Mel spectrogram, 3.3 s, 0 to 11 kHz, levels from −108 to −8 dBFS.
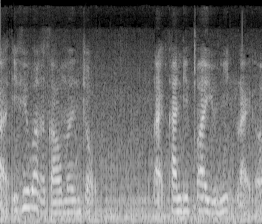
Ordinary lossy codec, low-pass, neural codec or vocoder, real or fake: AAC, 48 kbps; 9.9 kHz; vocoder, 22.05 kHz, 80 mel bands, WaveNeXt; fake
